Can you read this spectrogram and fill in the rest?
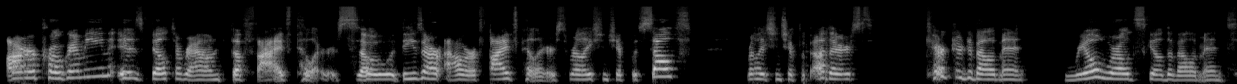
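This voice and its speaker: A woman's voice: a little high, a little slow, a bit bright. A woman presenting a homeschooling webinar in a reassuring, chatty way, with frequent fillers. She is starting to lose her voice. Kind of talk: informal instructional webinar talk.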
